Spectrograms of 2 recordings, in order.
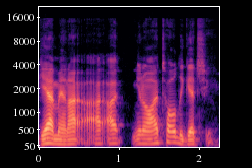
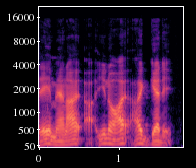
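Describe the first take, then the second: First: Higher, faster rush of agreement; keen quick yeah man; eager agreeing. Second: Said in the usual way. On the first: Retold or imitated. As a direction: tumble out the reassurance quickly and higher. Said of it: "So I'm like". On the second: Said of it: "I said".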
